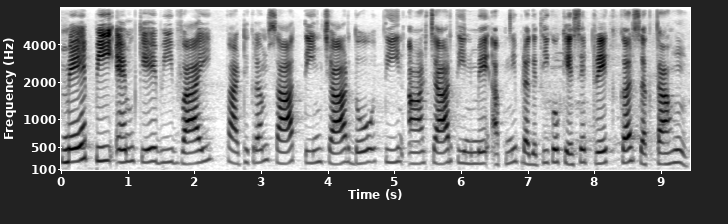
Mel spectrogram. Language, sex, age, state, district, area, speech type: Hindi, female, 30-45, Madhya Pradesh, Harda, urban, read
